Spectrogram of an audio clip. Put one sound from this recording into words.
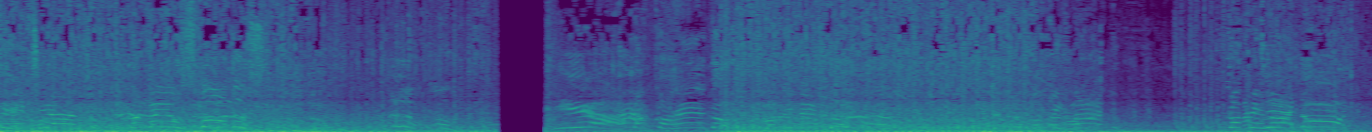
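Rapid gunfire rattles loudly and without pause.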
